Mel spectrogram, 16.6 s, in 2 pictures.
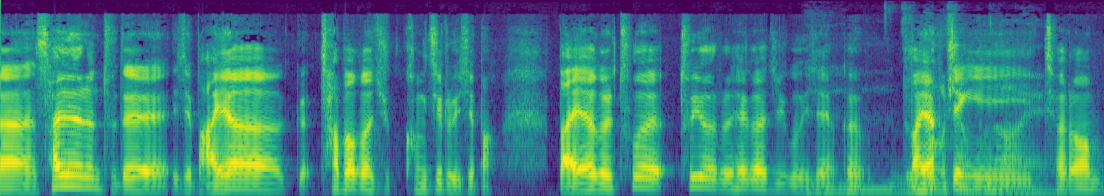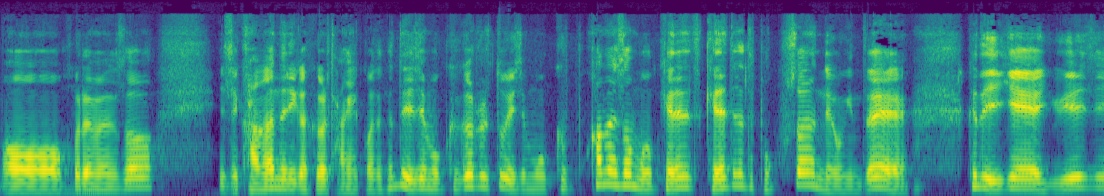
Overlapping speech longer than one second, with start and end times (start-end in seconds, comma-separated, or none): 6.0-8.0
